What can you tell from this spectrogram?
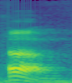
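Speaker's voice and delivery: "Uh" as a bare reduced vowel. Shown as a demonstration. Teacher answering how the first syllable is pronounced, reduced "Uh". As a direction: give just the unstressed "Uh" sound that starts "about". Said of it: "how do you pronounce the first syllable".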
